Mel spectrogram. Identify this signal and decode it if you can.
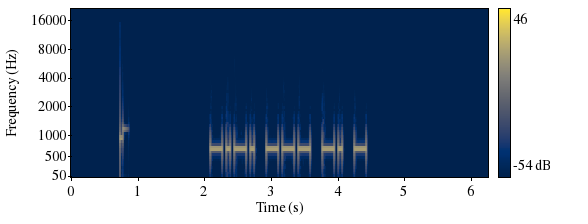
Morse code, heard as a keyed tone, about 20 wpm, 700 Hz. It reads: CONT
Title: Build A Word - 4 Letters At A Time - 11-Letter Words - 20wpm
